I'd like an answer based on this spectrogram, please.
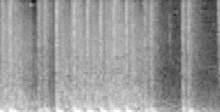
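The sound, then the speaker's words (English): Gunfire in a video game firefight: many sharp cracks and bursts in quick, irregular succession, loud and dense, easing briefly near the end before a final volley. “Okay, well, I guess we're shooting. I guess we're shooting now.”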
